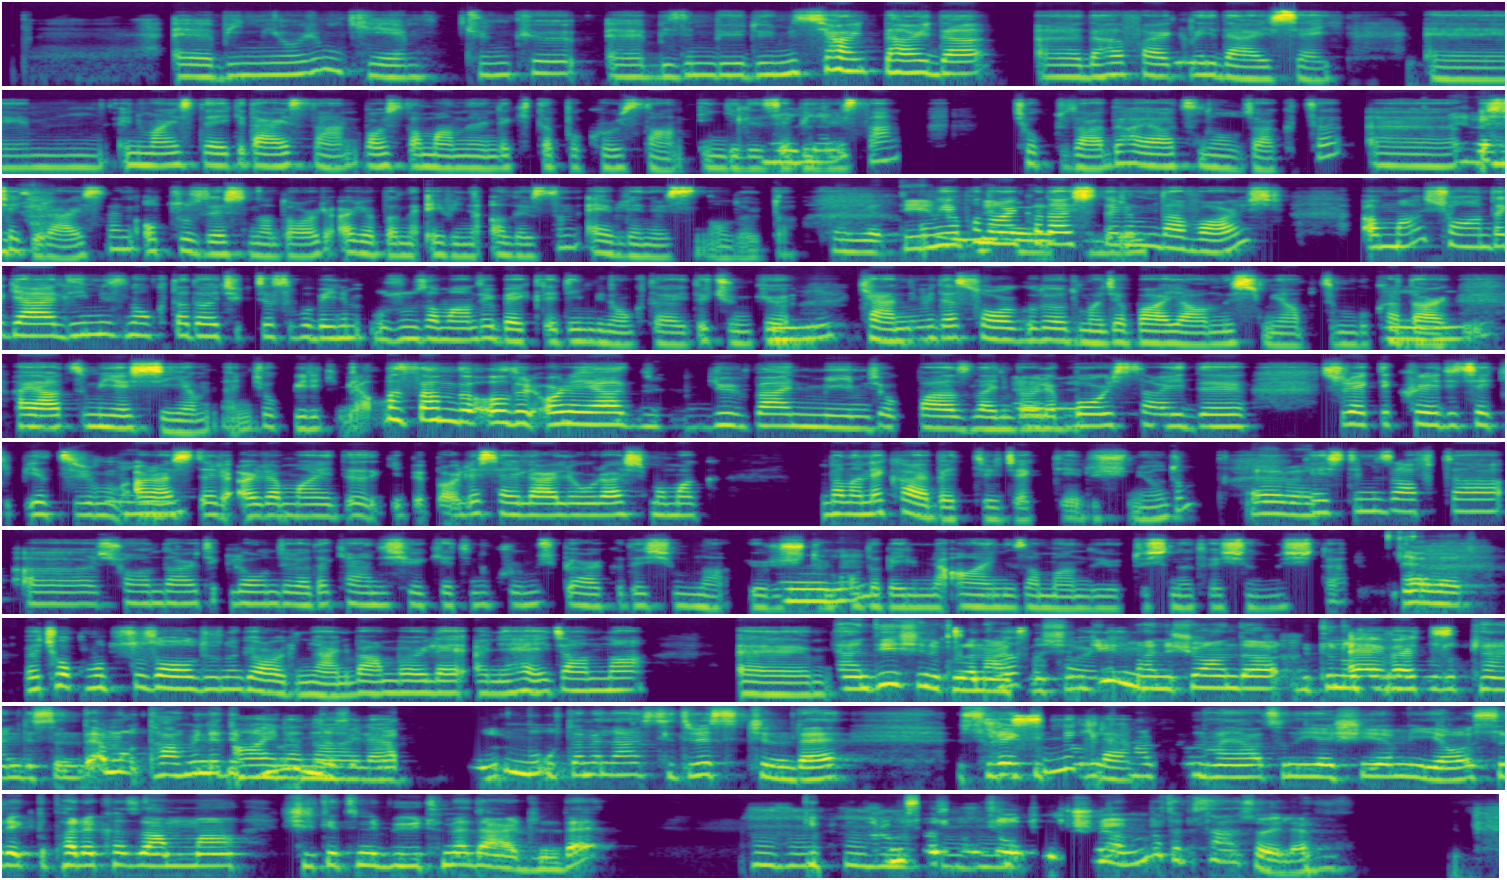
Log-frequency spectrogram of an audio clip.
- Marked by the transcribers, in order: laughing while speaking: "şartlarda"; unintelligible speech; tapping; laughing while speaking: "Evet"; other background noise; laughing while speaking: "yapmasam"; cough; unintelligible speech
- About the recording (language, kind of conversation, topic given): Turkish, podcast, Maddi güvenliği mi yoksa tutkunun peşinden gitmeyi mi seçersin?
